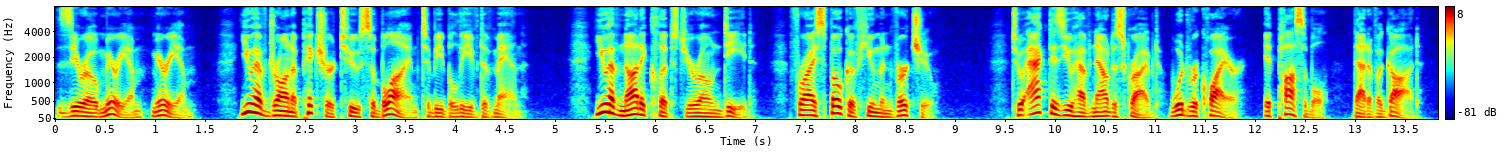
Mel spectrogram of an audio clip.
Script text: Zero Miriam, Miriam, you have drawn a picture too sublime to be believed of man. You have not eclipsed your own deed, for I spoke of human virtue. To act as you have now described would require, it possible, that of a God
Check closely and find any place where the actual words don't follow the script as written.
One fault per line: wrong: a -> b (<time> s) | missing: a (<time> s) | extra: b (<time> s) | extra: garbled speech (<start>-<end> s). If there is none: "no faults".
no faults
